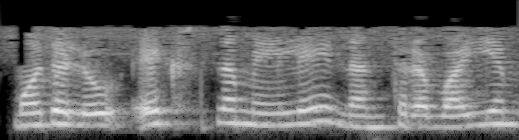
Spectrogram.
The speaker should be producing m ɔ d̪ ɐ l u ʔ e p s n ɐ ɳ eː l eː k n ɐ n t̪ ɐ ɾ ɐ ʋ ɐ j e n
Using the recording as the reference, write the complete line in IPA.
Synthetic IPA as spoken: m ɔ d̪ ɐ l u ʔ e k s n ɐ m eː l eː n ɐ n t̪ ɐ ɾ ɐ ʋ ɐ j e m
